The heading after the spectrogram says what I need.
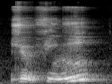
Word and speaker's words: finis: لاحظت ايه؟ je prononce pas، انا مش بنطق لا لتر اس ولا لتر تي، انا مش بنطق لا الاس ولا تي، يعني اي اس اي اس اي تي مش بنطق.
